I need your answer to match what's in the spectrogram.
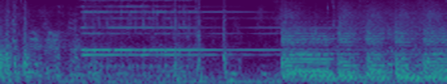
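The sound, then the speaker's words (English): A telephone rings with an incoming call, a bright, steady electronic trill lasting about a second and a half, loud over busy background noise that swells again once the ring stops. “Hey, I got another call coming in. I gotta let the machine get it.”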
